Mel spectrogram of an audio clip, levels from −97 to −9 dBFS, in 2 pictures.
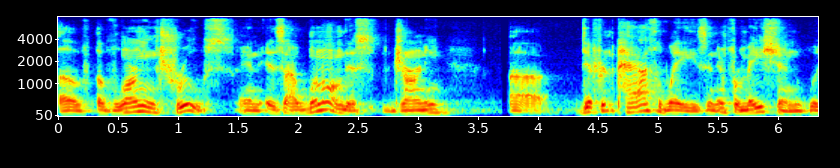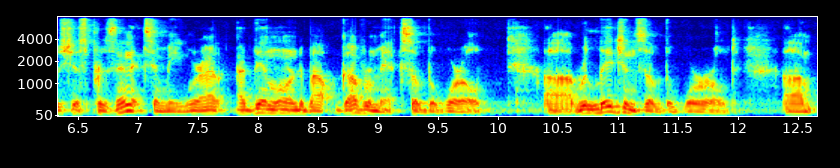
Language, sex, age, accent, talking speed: English, male, 40-59, American, 175 wpm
